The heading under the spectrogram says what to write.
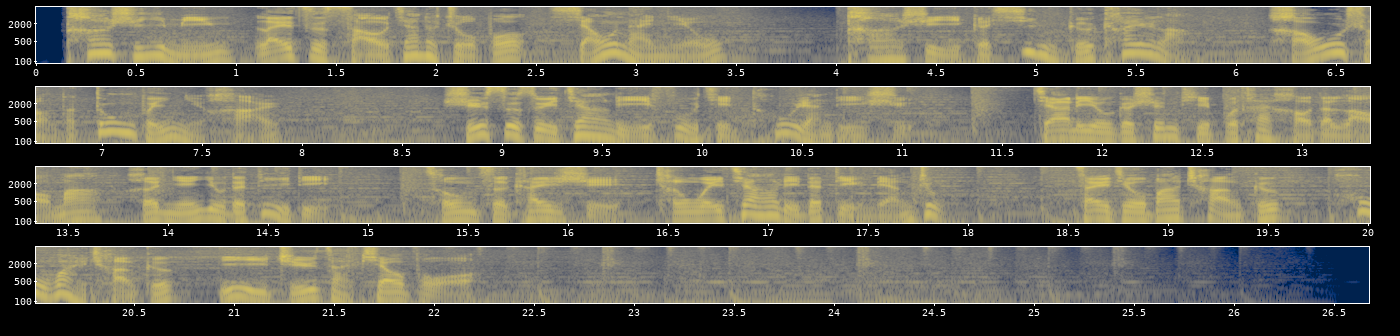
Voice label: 男 颁奖 大气颁奖人物介绍

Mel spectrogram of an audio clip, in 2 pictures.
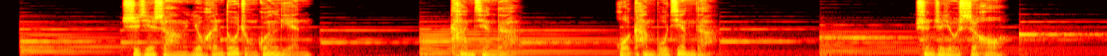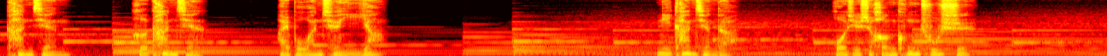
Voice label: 男 走心旁白 大气低沉

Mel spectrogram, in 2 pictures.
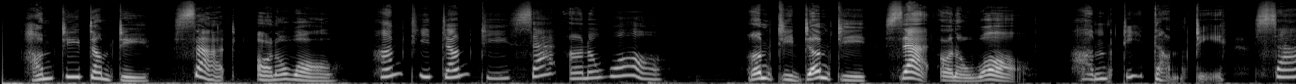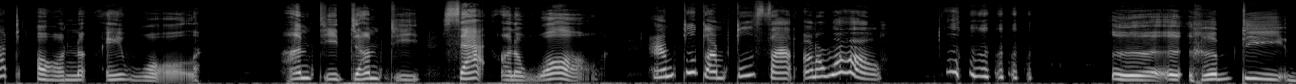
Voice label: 外籍英女 多种风格; Humpty Dumpty

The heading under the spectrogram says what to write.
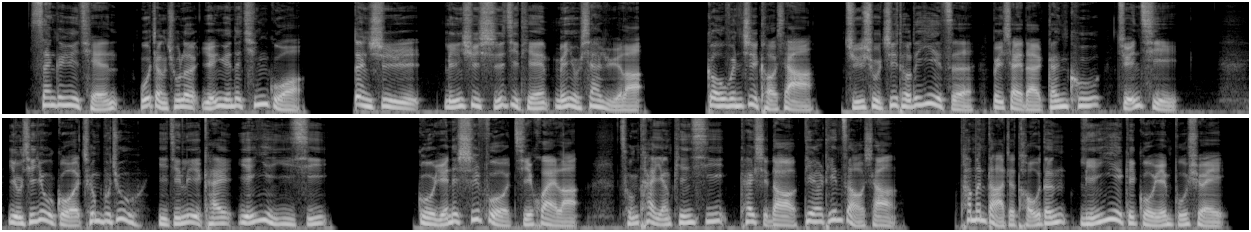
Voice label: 男女声角色配音

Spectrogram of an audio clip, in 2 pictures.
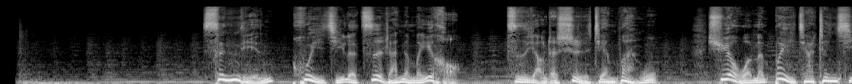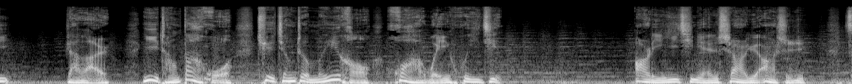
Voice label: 男 宣传片 紧张 森林消防警示片

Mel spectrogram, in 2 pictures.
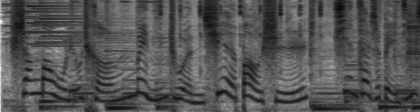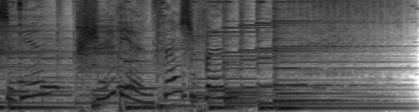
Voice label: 纯报时

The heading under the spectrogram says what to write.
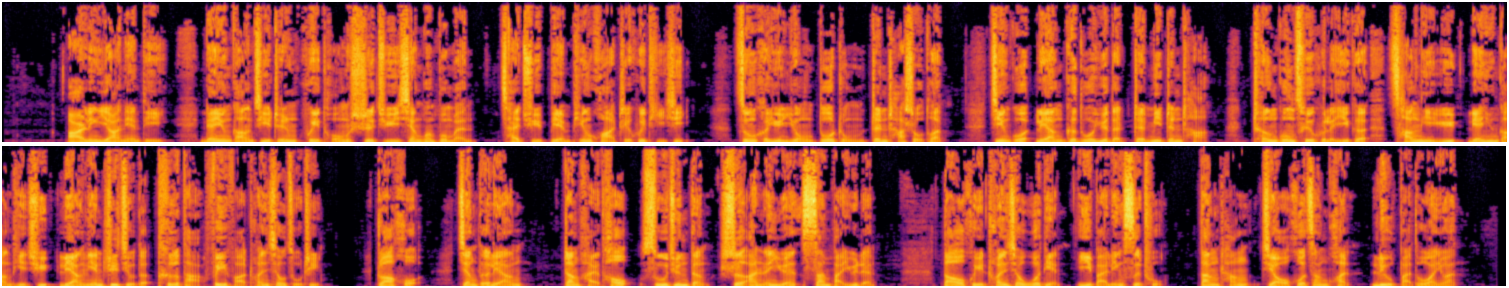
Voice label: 男 高音 讲述类讲故事录音; 连云港技侦; 国语男声配音

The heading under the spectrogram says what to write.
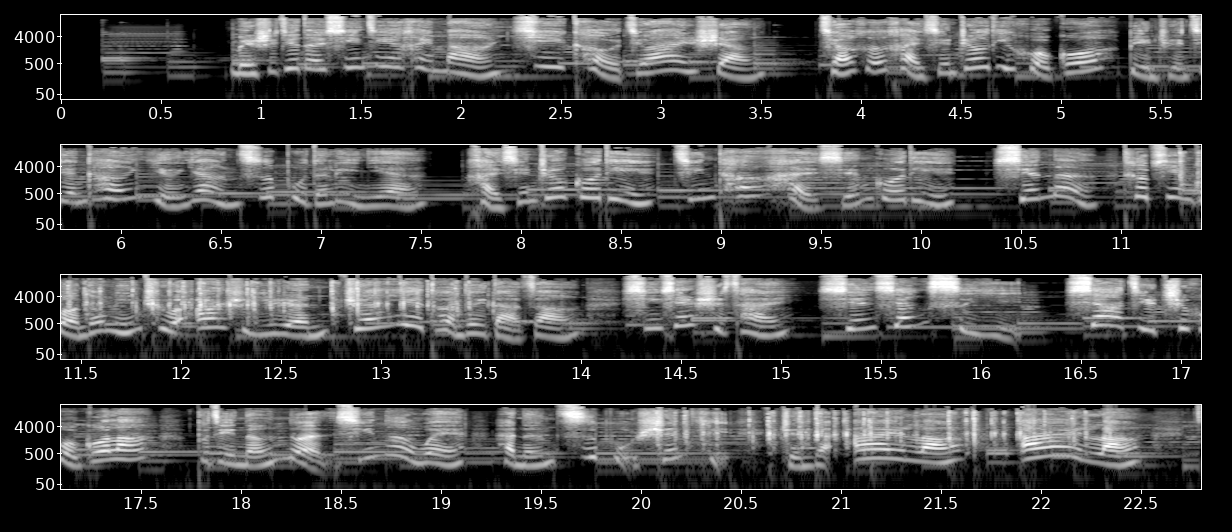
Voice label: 女 短视频 火锅; 乔合火锅

